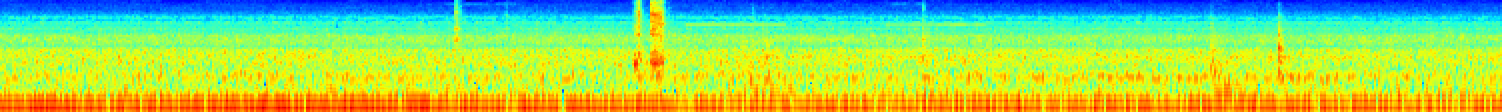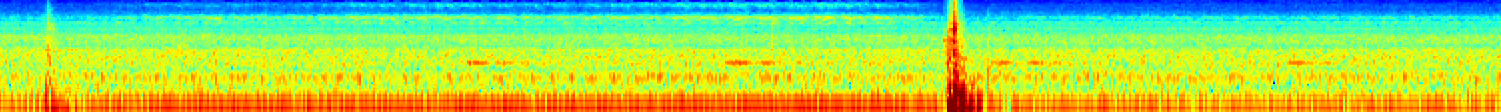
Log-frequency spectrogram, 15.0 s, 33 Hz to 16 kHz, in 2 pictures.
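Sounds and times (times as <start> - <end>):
steady car noise: 0.0 - 15.0
faint high whistle: 8.2 - 12.8.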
